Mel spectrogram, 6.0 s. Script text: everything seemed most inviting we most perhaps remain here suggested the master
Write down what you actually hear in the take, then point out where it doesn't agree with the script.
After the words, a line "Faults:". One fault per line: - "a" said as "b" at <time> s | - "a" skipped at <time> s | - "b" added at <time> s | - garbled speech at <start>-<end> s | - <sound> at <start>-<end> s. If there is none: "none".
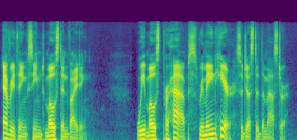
everything seemed most inviting we most perhaps remain here suggested the master
Faults:
none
